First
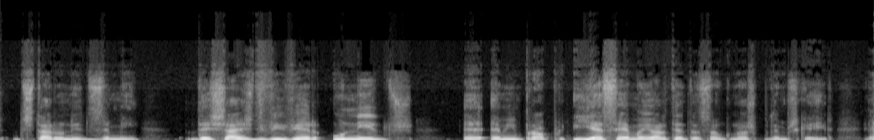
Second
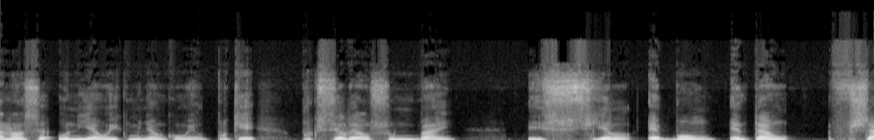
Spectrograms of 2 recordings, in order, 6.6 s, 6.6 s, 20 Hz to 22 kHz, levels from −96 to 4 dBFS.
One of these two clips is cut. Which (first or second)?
second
